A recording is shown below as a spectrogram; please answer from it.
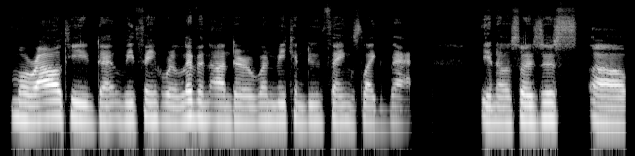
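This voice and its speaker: A podcast host from Barbados, telling a personal story in a reflective way with frequent fillers. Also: male voice, mid-range voice, no echo. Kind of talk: conversational interview.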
